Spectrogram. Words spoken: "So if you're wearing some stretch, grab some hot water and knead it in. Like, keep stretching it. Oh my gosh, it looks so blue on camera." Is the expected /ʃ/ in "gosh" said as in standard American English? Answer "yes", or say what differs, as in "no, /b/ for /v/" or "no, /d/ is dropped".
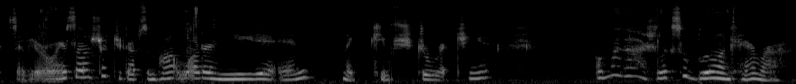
yes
